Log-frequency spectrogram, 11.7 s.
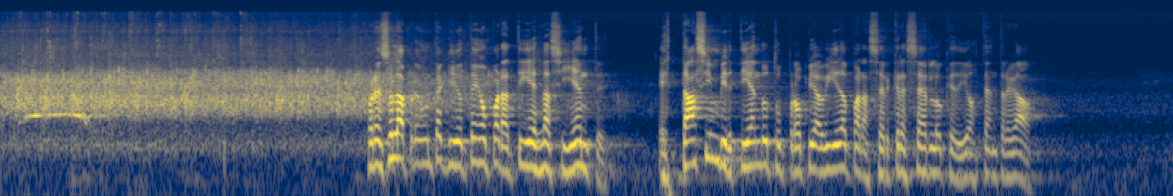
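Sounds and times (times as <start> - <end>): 
audience applause: 0.0 - 5.4
speech: 3.7 - 10.4.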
